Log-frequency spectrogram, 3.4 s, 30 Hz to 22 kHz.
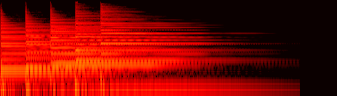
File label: F sharp Major 7th Suspended 2nd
